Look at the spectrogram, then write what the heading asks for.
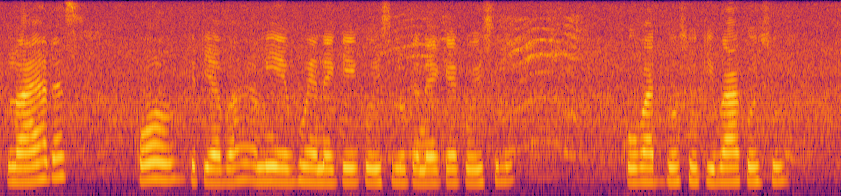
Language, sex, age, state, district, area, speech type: Assamese, female, 30-45, Assam, Lakhimpur, rural, spontaneous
